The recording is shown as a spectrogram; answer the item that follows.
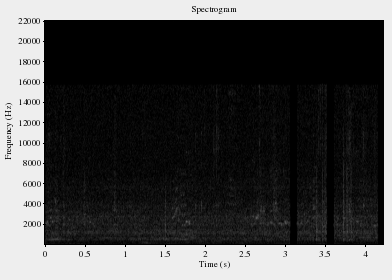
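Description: Near silence: faint room tone, broken by a couple of brief drops to dead silence near the end.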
